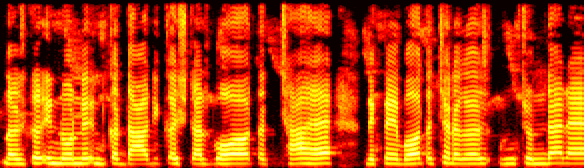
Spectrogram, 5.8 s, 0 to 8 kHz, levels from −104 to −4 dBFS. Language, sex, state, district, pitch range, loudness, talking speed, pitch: Hindi, female, Bihar, Purnia, 230-240 Hz, -16 LUFS, 185 wpm, 235 Hz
